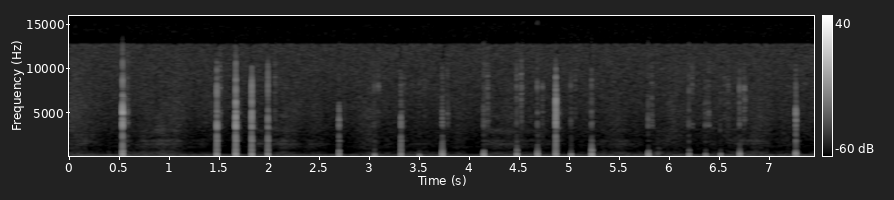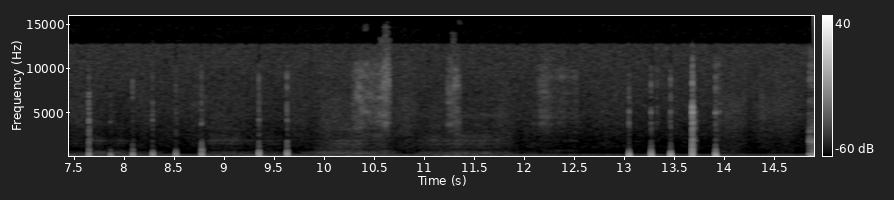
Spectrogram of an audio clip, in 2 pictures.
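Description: Fingertips and nails tap on the face of a small solid wooden block shaped like a smartphone, held in both hands. About 29 sharp, dry clicks die away almost instantly over a steady low hum, with a quiet pause in the middle before a final quick burst of taps.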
